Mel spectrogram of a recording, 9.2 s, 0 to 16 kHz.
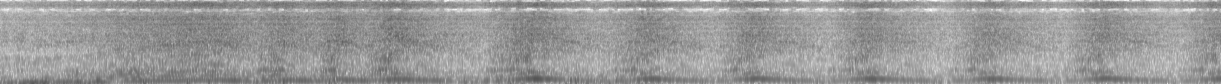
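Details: Yamaha XJR400 (4HM) complete running engine, compression tested, start-up check: smooth, even four-cylinder running with steady throttle blips about once a second, revs rising and falling cleanly, no knocks or rattles; normal running.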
